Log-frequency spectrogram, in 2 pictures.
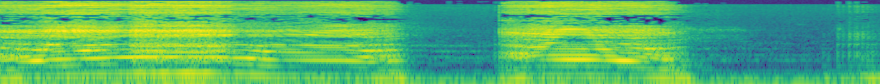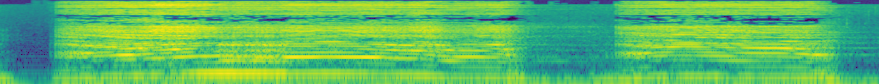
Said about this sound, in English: That is a moose, and moose are big. They are a New World member of the deer family. It's the largest and the heaviest of the deer family.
